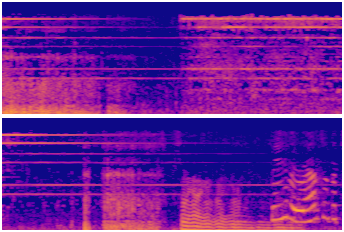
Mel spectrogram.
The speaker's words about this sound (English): Phone, it's right beside you. The phone?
